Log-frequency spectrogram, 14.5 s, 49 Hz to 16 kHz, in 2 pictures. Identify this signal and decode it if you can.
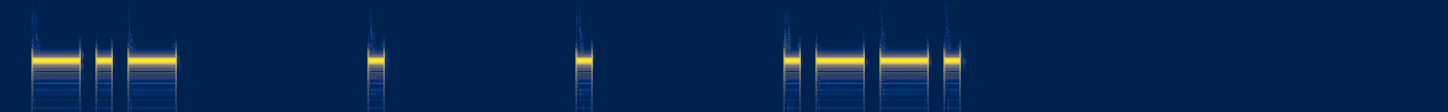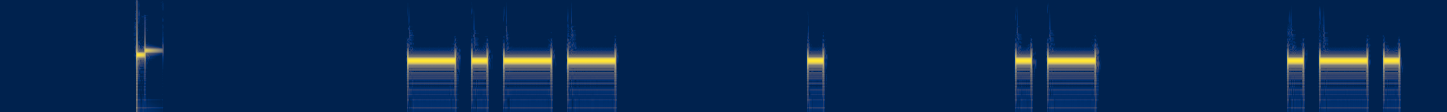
Morse code, heard as a keyed tone, about 15 wpm, spaced as for 7 wpm, 700 Hz. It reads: KEEP YEAR
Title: 4x Character Spacing - Top 300 Words - 15wpm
